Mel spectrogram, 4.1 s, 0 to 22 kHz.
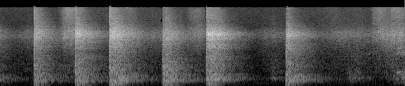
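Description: Bare fists punching a freestanding Century punching bag set on a 110-pound weighted base. There are about six solid hits in quick succession over roughly three seconds, each a sharp thud with a short decay as the bag rocks back.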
